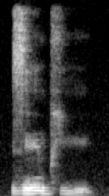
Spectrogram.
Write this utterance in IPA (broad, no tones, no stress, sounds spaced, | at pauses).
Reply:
z ẽ b x i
